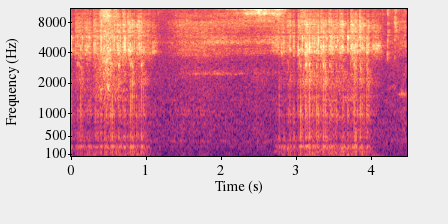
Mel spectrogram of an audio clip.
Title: 2 idiots snoring, 1 idiot watching.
